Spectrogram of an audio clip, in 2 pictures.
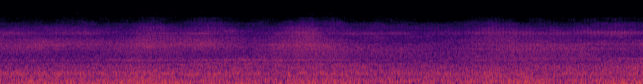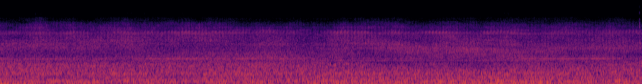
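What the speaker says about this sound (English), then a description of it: "I chose to catch the plane landing" A propeller seaplane landing in Victoria, BC, Canada gives a steady, far-off engine drone that holds for the whole stretch, mixed with outdoor wind and ambient noise, with no voices.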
